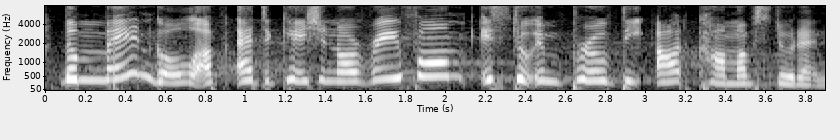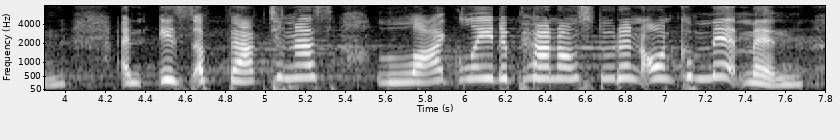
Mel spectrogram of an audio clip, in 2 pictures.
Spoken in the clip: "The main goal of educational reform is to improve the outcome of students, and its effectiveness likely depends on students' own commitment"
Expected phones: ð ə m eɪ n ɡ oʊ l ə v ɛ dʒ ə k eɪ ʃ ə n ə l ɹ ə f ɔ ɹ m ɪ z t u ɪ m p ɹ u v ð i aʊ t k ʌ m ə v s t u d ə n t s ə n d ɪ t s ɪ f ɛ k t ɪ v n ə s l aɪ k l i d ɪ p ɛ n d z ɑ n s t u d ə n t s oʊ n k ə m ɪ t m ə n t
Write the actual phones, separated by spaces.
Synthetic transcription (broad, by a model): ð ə m eɪ n ɡ oʊ l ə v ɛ dʒ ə k eɪ ʃ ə n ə ɹ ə f ɔ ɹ m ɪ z t u ɪ m p ɹ u v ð i aʊ t k ʌ m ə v s t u d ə n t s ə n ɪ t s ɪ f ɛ k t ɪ n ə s l aɪ k l i d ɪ p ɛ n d ɑ n s t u d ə n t oʊ n k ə m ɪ t m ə n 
